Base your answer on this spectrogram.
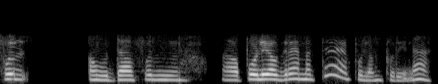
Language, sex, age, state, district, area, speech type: Kannada, female, 60+, Karnataka, Bangalore Urban, urban, conversation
